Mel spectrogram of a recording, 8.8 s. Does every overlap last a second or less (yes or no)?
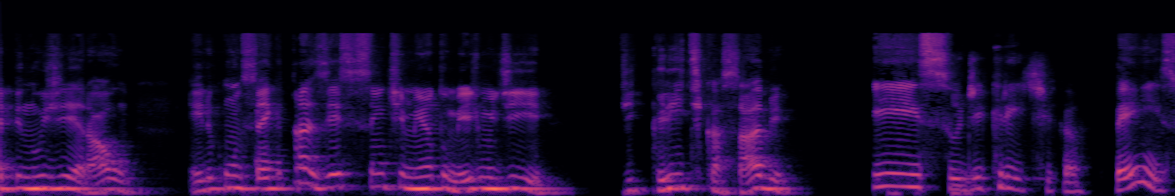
yes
